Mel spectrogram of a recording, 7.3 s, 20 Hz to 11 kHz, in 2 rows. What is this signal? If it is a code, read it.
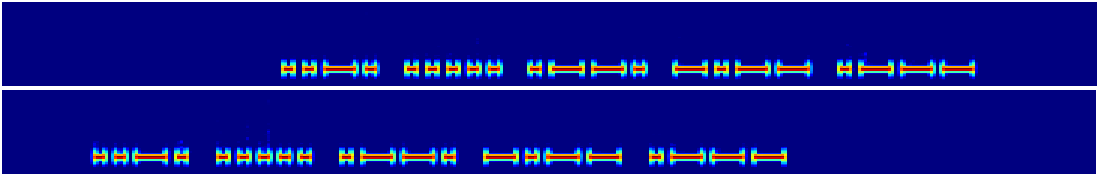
Morse code, heard as a keyed tone, about 36 wpm, 700 Hz. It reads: F5PYJ F5PYJ
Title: DXCC-100 Call Signs - 5 Characters - Repeated 2x - 35wpm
